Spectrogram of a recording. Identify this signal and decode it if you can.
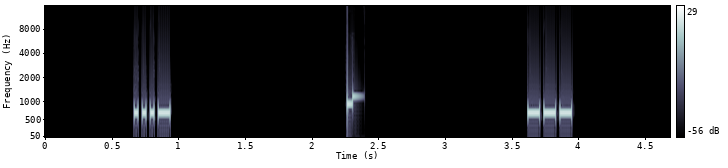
Morse code, heard as a keyed tone, about 40 wpm, 700 Hz. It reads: V O
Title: Single Letters - Phonetic Pronunciation 40wpm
